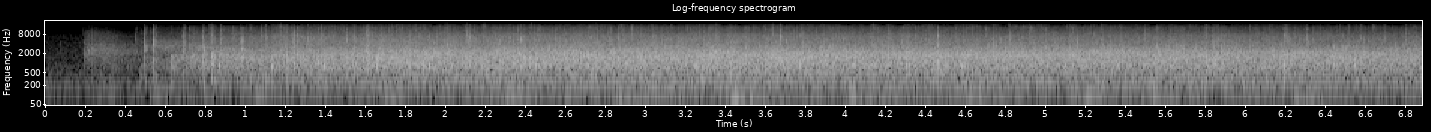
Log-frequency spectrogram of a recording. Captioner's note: applause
